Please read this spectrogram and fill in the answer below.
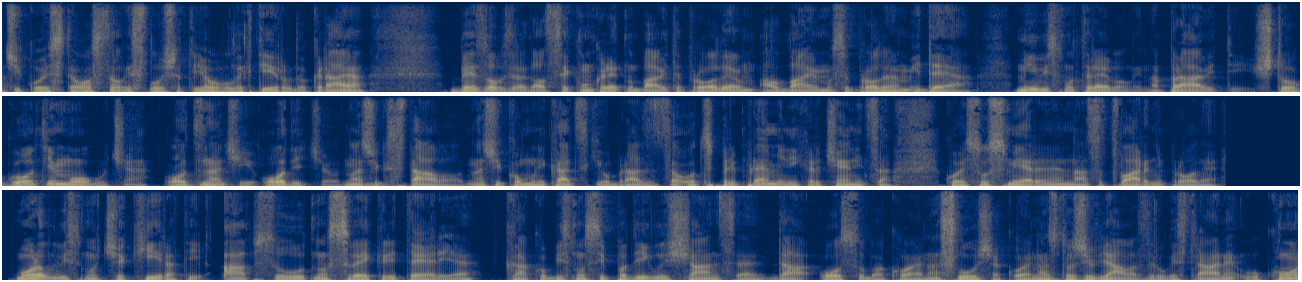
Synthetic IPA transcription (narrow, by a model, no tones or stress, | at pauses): t͡ʃiko̞jest̪eo̞st̪a̰lḭslˠuʃat̪io̞ʋulekt̪iːɾud̪o̞kɾaja | be̞zo̞bziɾad̪alseko̞ŋkɾe̞t̪nobaʋit̪epɾo̞d̪ajo̞ma̰libaʋimosepɾo̞d̪ajo̞mid̪eːja̰ | miːbismot̪ɾe̞balḭnapɾaːʋit̪ḭʃt̪o̞ɡo̞t̪jemo̞ɡut͡ʃḛod̪znaːt͡ʃio̞d̪jet͡ɕeod̪naʃiɡst̪aʋa̰od̪naʃixko̞munikaːt̪i̥skixobɾazit̪sa̰ʔod̪pɾipɾeːmʎenixɾe̞t͡ʃenit̪sa̰ko̞je̞suːsmjeɾenenazat̪ʋaːɾaɲepɾo̞d̪a̰jḛ | mo̞ɾalibismot͡ʃekʰiːɾat̪ḭapso̞lut̪nosʋe̞kɾit̪e̞ɾije̞ | kʰako̞bismosipo̞d̪iɡliʃansed̪ao̞so̞bakʰo̞jana̰sːlˠuːʃako̞janasd̪o̞ʒiʋʎaːʋazd̪ɾuɡest̪ɾaːne̞ʔukʰo̞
